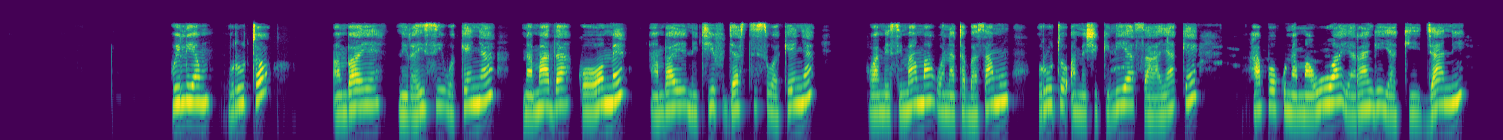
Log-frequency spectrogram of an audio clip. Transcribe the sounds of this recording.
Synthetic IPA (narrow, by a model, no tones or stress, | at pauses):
wiliam | ɾutɔ | ambajɛ | niɾaisiwakɛɲa | namaðakɔɔmɛ | ambajɛnit͡ʃifd͡ʒastiswakɛɲa | wamɛsimamawanataɓasamu | ɾutɔʔamɛʃikiliasaːjakɛ | hapɔkunamauajaɾaŋɡijakiʄani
